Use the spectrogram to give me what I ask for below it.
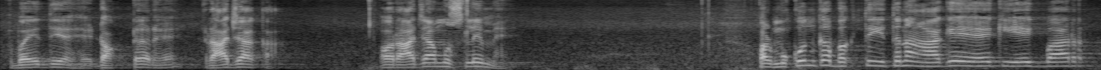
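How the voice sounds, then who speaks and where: A male preacher tells a devotional story in an animated, lively way, with his voice sitting a touch high. English words slip into his speech, and faint room ambience is heard behind him. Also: slight background noise.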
